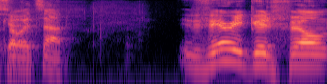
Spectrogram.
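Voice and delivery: very slow, loud, drawn-out put-on drunk voice. Reading a film review aloud as if its writers were drunk, drunk voice. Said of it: "is to speak in a drunk voice".

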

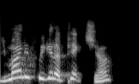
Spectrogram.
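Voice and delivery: clumsy put-on British accent. Retelling what a cop said to the speaker, in a terrible British accent. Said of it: "I'm going to do my terrible British accent right now".

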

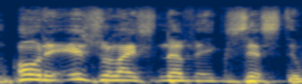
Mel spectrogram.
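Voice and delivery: ordinary talk

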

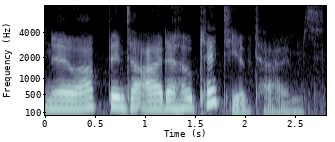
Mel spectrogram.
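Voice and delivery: slow, drowsy sleep-talking voice. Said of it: "this cat has some weird dreams".

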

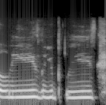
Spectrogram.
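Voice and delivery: acted-out pleading, begging tone. Retelling how Alok begged a store manager: imitating someone begging. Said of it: "And he's like".

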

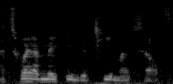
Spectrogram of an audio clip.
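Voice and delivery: quiet, hushed stage half-whisper. Passing close to a companion in character, half-whispering in character. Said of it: "I whisper".

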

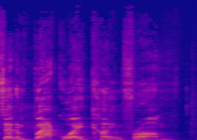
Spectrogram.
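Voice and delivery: full, loud Boston accent. Using a given word in a sentence, in a Boston accent. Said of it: "I'll say it in my Boston accent".

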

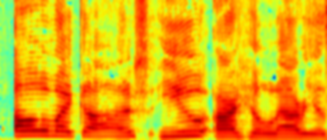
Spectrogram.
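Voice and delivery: cracking up, slow, laughing delight. Thanking a caller for being funny, laughing while talking. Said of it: "I am cracking up laughing".

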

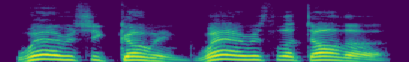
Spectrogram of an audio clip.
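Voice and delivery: very high, loud, forced through gritted teeth. A soldier, having just kicked Berg, asks again, through gritted teeth. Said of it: "the soldier tried again through gritted teeth".

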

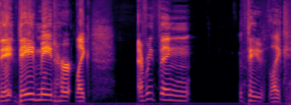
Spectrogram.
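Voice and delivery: high, loud, excited stammer, tripping over words. Speaker gushing about a show's villain, stuttering with excitement. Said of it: "I am stuttering because I just love her".

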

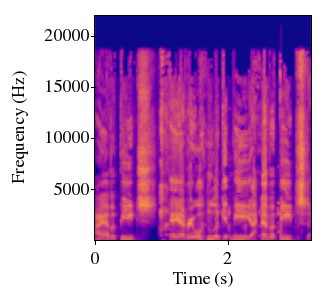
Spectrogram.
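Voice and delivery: mock very high, show-off, attention-grabbing yell. Speaker recalls waving back at a stranger on a New York street; retelling a yell. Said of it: "I just started yelling".

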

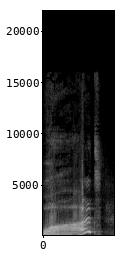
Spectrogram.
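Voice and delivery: sudden high, loud shocked outburst. Reacting to the claim that Lamar is not a great passer, mock-shocked. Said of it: "That was my shocked voice".

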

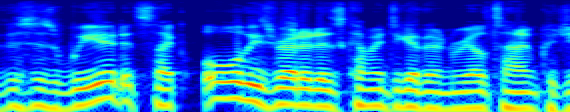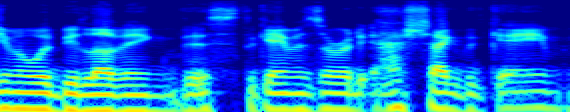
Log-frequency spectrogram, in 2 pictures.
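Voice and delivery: ordinary talk, nothing marked

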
